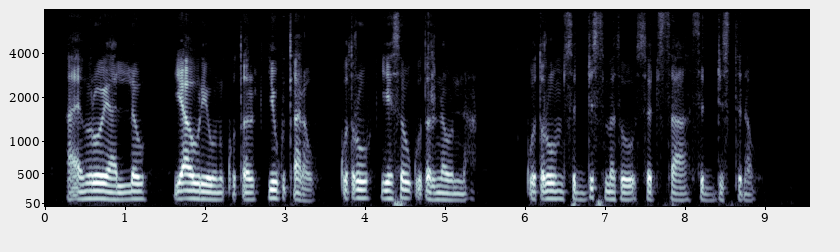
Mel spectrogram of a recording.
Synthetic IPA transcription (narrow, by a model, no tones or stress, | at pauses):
ʔa̰ʔmɨɾo̞jalːəw | jɛawɾewnkʼut̪ʼɨɾjɪkʼt̪ʼəɾəw | kʼut̪ʼɾujɛsəwkʼṵt̪ʼɨɾnəwɨnːa | kʼut̪ʼɾumsɨd̪ːɨst̪mət̪ʰo̞sɨd̪sasɨd̪ːɨst̪nəw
